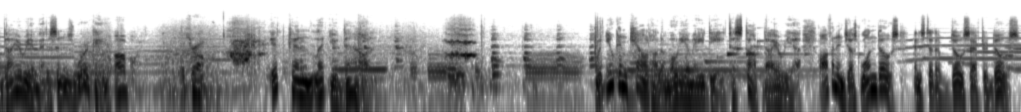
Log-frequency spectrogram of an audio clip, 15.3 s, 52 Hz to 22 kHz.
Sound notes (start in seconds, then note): 6.3 tires screech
